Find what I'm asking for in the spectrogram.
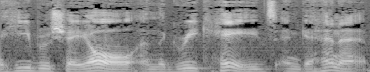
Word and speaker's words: Hades: or Hades, or Hades, as I think it is properly pronounced in a Greek term, Hades.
